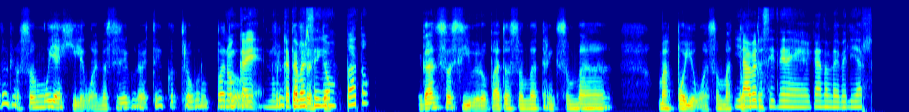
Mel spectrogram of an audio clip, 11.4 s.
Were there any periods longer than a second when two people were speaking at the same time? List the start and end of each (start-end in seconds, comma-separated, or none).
2.8-4.2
